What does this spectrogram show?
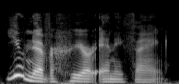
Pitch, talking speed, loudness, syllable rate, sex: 160 Hz, 135 wpm, -19 LUFS, 4.5 syllables/s, female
